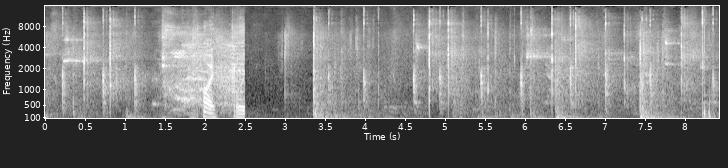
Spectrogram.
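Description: Table tennis rally: a celluloid ball struck back and forth, sharp clicks off the bats and the table in quick succession. A man's voice breaks in briefly about two seconds in.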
